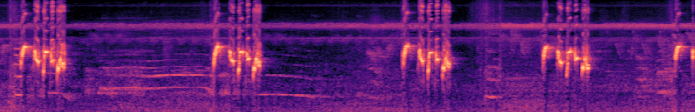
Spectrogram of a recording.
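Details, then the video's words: Thai Red-whiskered bulbul song used for training caged birds: five bursts of clipped, chirpy whistled notes spaced a couple of seconds apart, faint other bird notes between, and a persistent high tone in the background. "เสียงนกกรงหัวจุก สำหรับต่อ หรือ เปิดให้นกคึก เสียงเพราะๆ"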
